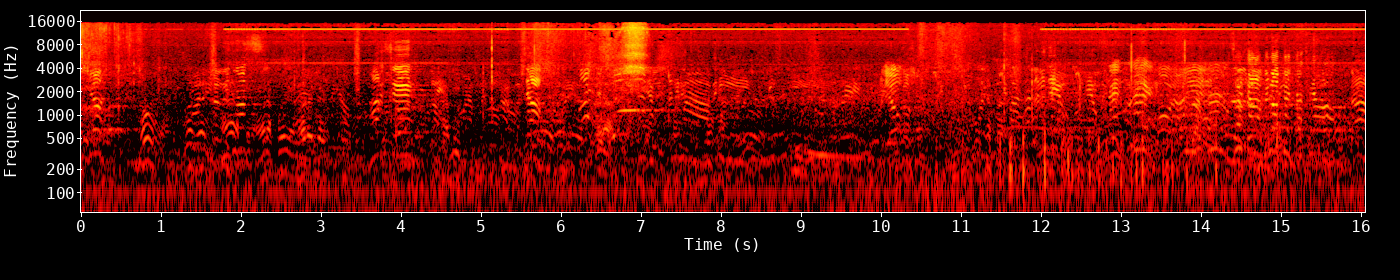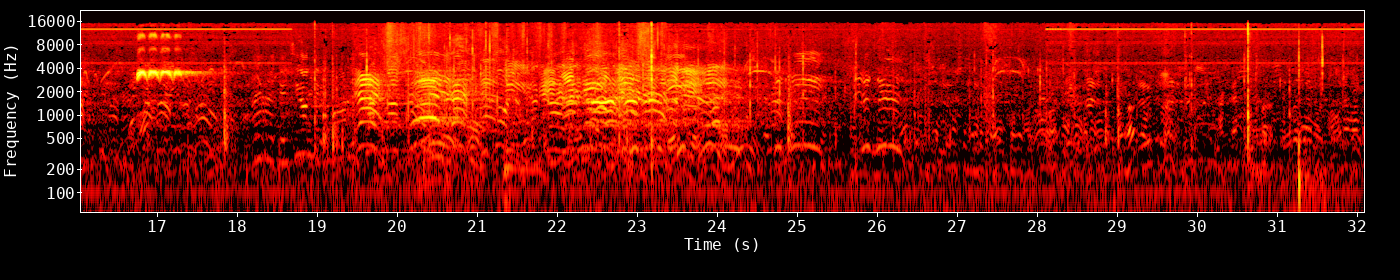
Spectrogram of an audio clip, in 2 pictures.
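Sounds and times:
referee's whistle blast: 16.6s - 17.8s.

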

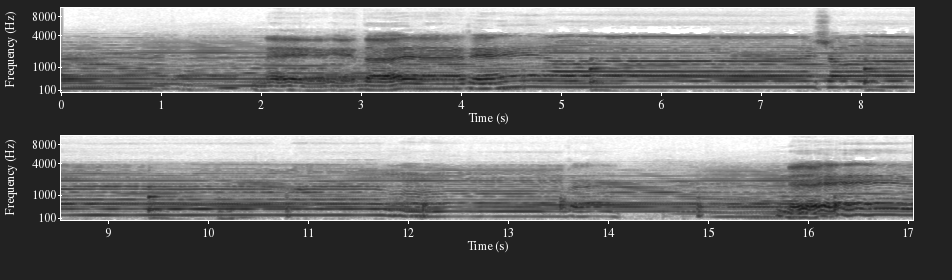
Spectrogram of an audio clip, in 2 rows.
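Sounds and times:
man singing classical vocal: 1.9s - 17.0s.

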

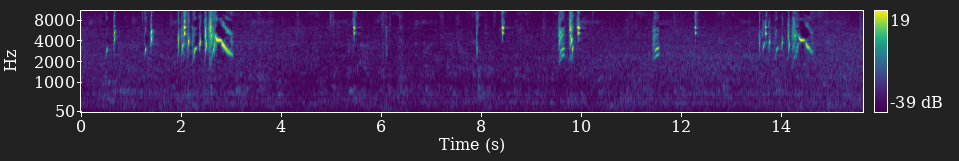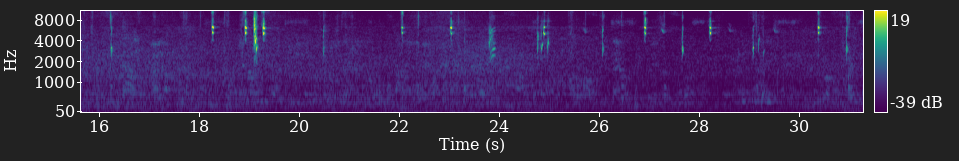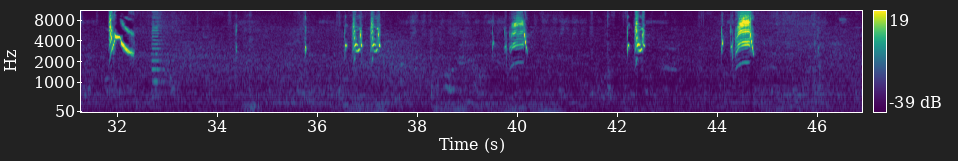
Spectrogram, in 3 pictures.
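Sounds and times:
bird twittering: 0.0s - 3.1s, 9.5s - 10.1s, 13.5s - 14.7s, 18.2s - 19.4s, 24.7s - 25.1s, 29.0s - 29.6s, 31.8s - 32.4s, 35.6s - 37.4s, 39.4s - 40.3s, 42.1s - 43.2s, 44.0s - 44.8s
goldfinch twittering: 13.5s - 14.7s, 39.5s - 40.2s, 42.2s - 42.6s, 44.1s - 44.8s
bird high chip: 44.1s - 44.8s.

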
